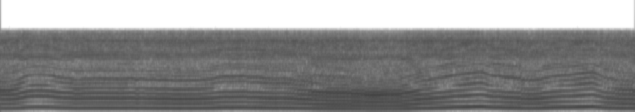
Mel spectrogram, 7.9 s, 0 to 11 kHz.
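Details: Stock rear-handle Stihl MS200 chainsaw running a 25-inch 3/8 bar (84 drivers) buried in a large log, a third into the cut: high buzz wavers and sags, never holding full revs; bogging under load, struggling to pull the chain.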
